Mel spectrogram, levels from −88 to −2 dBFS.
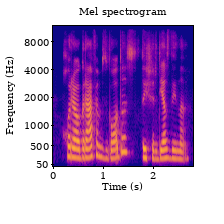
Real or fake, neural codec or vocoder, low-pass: fake; codec, 24 kHz, 1.2 kbps, DualCodec; 10.8 kHz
